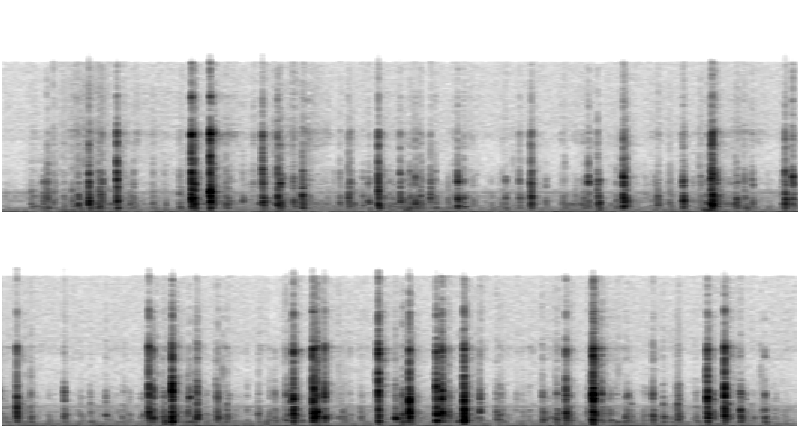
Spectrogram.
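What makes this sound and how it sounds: Fingertips type on the letter keys and numpad of a full-size plastic MSI backlit membrane keyboard, producing a steady run of short, dry clicks and taps with bright, quickly fading attacks. A faint low hum sits underneath the typing throughout.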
